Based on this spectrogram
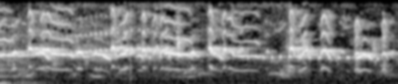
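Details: Killdeer (Charadrius vociferus) delivering a rapid, almost continuous stream of shrill ringing notes that run together into excited chatter, with brief pauses and a short low sound at the start.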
